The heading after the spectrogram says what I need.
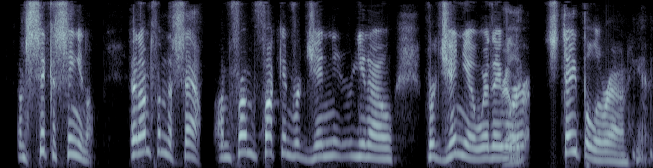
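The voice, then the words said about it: Southern US accent. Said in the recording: “The fucking accent doesn't give it away ... He's from Southern Virginia ... They don't talk like you in Northern Virginia”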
